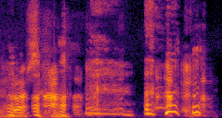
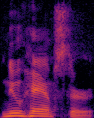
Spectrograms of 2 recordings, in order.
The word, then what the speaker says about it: New Hampshire: laughing at it, but there are people who probably pronounce it the same way as New Hampster, Yeah, and they right? I can't say was like, hamster. dude, just say New Hampshire, like ham, They're like, hamster, though, Yeah.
